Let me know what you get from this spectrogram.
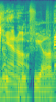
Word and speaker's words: Lukianoff: Lukianoff.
